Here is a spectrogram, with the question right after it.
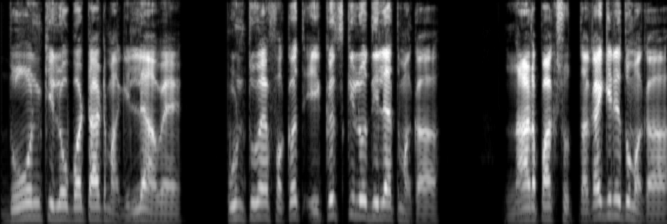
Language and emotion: Goan Konkani, angry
